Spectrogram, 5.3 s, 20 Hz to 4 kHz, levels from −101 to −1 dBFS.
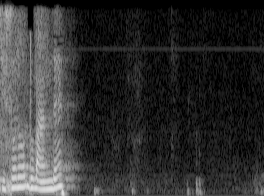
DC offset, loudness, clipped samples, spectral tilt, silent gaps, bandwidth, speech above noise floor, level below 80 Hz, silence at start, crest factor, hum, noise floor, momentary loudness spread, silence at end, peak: under 0.1%; -18 LUFS; under 0.1%; -12 dB/octave; none; 4 kHz; 55 dB; -42 dBFS; 0 s; 18 dB; none; -73 dBFS; 4 LU; 3.9 s; -6 dBFS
